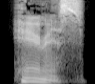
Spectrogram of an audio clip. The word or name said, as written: Harris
